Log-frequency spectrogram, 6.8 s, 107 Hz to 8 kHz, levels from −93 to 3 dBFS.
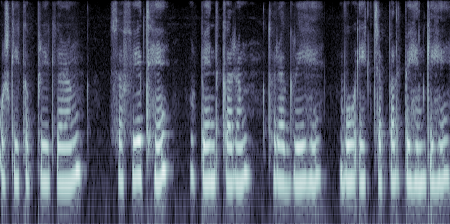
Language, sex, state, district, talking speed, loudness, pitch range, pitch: Hindi, female, Arunachal Pradesh, Longding, 170 wpm, -18 LUFS, 240-265 Hz, 245 Hz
